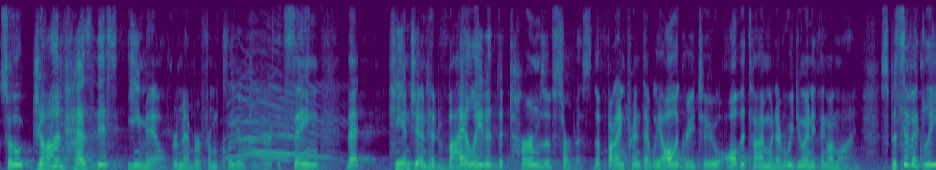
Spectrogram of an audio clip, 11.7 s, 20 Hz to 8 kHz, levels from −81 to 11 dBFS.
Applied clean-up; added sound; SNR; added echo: none; Cheering; 12 dB; reverberation time 1.8 s.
